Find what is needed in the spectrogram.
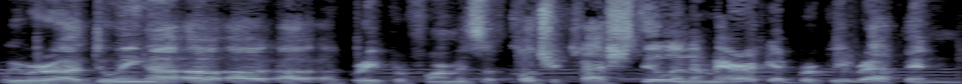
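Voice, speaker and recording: Over background music, a man speaks at a very fast pace. His pitch is medium and his intonation fairly even. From San Francisco, California. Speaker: playwright and comedy performer. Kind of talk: interview. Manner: casual with many fillers.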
